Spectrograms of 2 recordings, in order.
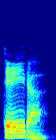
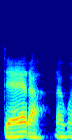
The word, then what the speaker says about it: data: 그 다음에 자료라고 할 때 data 혹은 data라고 하시면 됩니다.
